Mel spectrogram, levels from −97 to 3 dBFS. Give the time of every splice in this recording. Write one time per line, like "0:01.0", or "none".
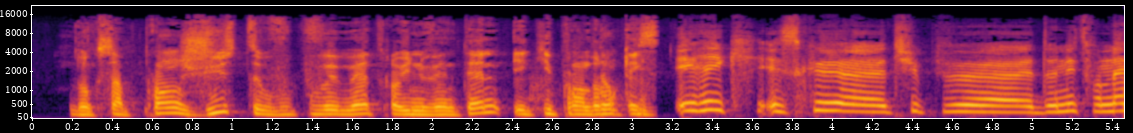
0:03.1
